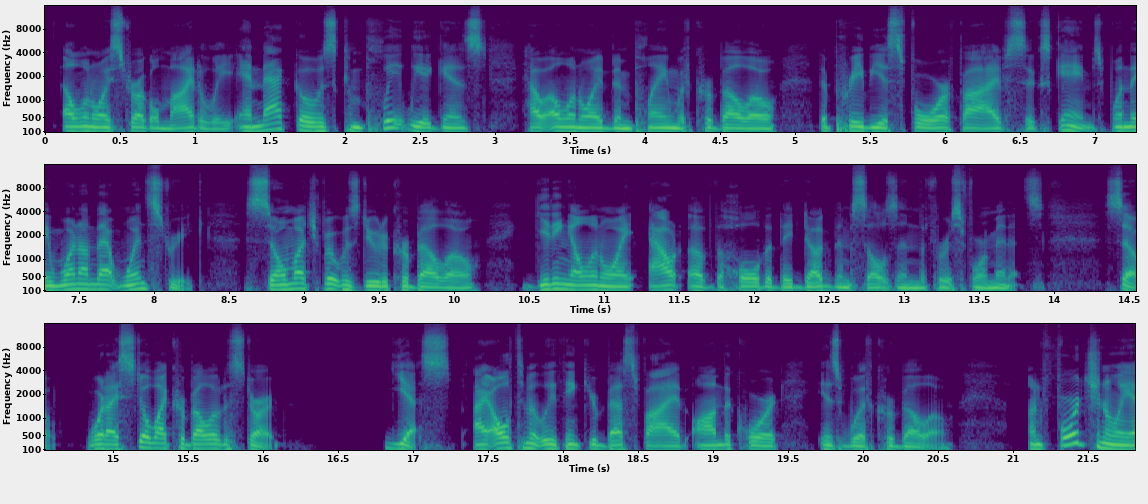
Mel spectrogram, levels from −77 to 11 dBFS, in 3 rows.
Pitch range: 105-135 Hz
